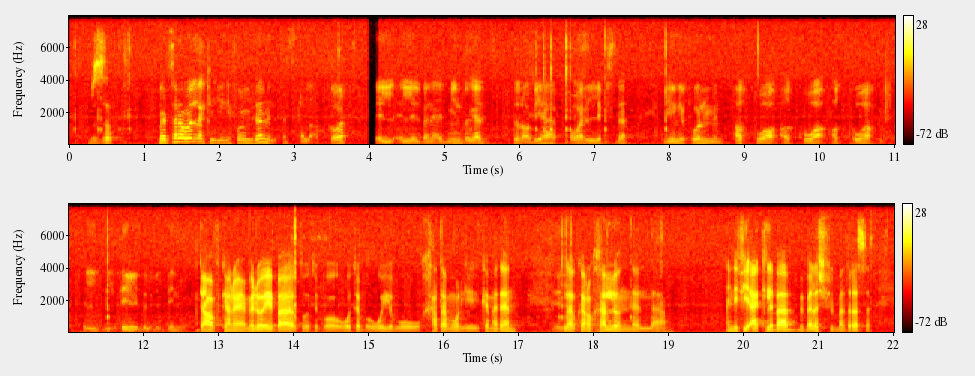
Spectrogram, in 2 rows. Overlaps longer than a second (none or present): none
